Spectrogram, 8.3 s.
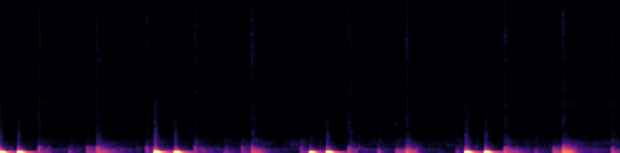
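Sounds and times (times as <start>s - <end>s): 
brushed drum loop: 0.0s - 0.8s, 2.0s - 2.9s, 4.1s - 5.0s, 6.1s - 7.1s.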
